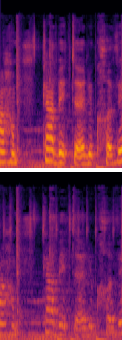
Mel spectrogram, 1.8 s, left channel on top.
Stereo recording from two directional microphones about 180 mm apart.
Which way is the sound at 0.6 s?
60° left (ahead or behind).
